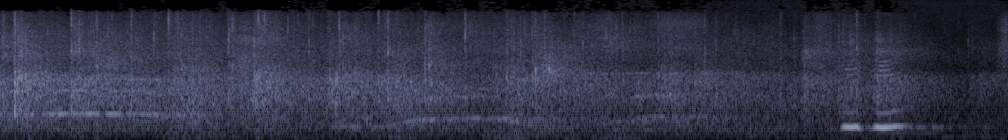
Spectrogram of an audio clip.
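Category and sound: crowd, audience cheering and applauding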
